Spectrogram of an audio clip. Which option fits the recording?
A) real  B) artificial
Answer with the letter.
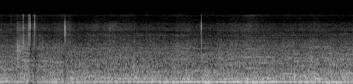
B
